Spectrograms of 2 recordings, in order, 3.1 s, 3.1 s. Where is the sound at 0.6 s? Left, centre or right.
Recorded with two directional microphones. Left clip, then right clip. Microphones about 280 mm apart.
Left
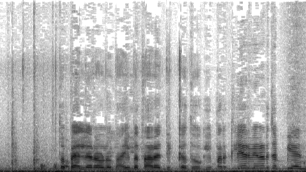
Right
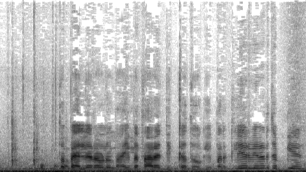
Centre.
